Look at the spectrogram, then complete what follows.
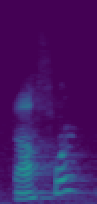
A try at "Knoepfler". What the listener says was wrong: It's a silent K, Knoepfler.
